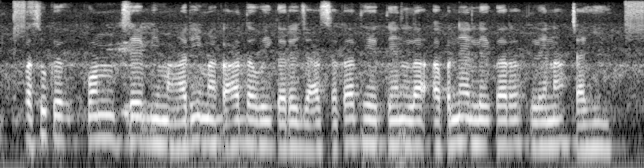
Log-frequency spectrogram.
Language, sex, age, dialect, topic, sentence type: Chhattisgarhi, male, 25-30, Eastern, agriculture, statement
